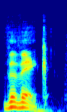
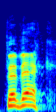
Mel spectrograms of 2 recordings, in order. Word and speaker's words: Vivek: Vivek. – Vivek. – Yeah. – Because it's a V-E-K. – But it rhymes with cake in the way you pronounce it.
